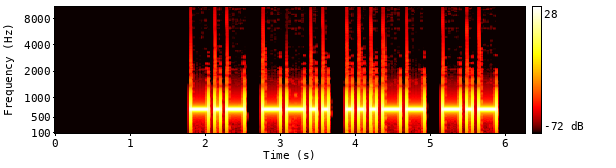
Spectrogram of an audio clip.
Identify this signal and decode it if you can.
Morse code, heard as a keyed tone, about 15 wpm, 700 Hz. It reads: KZ3K
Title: USA Call Signs - 4 Characters - Repeated 3x - 15wpm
